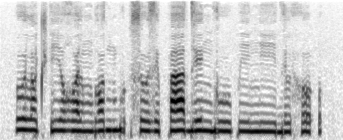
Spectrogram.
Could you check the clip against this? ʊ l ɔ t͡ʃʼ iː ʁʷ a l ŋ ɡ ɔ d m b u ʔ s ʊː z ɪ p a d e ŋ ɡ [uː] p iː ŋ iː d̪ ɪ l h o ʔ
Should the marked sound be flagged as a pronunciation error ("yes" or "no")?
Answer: no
